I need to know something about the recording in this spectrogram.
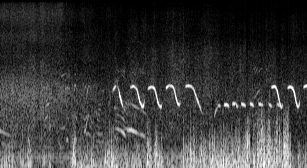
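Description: A person whistling to the dolphins to draw their attention. There are about five quick falling swoops in a row, then a run of short, even notes, then a few more swoops near the end. All of it sits over a steady rush of wind and water at the bow.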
